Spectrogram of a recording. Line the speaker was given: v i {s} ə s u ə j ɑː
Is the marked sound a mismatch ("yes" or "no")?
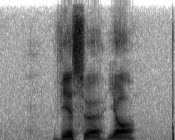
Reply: yes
